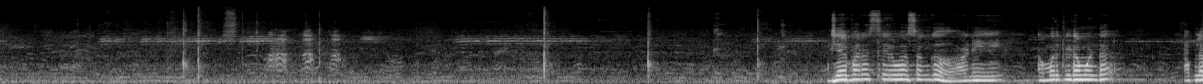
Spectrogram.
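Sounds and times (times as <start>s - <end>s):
faint background chatter: 0.0s - 12.0s
sharp smacks: 1.7s - 2.2s, 5.4s - 5.6s, 7.5s - 7.9s.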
